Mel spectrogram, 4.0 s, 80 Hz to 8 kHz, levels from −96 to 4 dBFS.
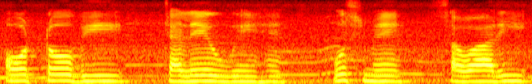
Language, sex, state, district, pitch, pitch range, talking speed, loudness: Hindi, female, Haryana, Charkhi Dadri, 195 Hz, 190-210 Hz, 90 wpm, -14 LUFS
